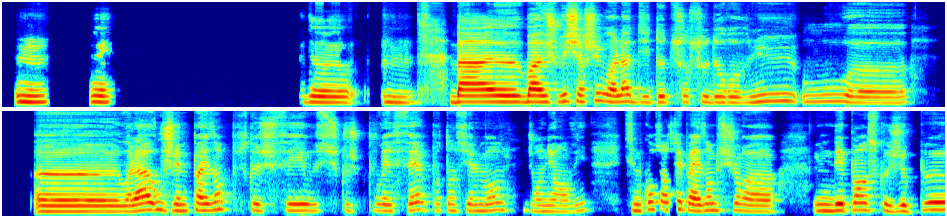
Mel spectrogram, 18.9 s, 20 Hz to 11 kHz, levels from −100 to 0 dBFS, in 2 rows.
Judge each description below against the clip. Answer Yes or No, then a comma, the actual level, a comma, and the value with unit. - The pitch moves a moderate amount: No, narrow, 2.3 semitones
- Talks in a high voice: Yes, high, 195 Hz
